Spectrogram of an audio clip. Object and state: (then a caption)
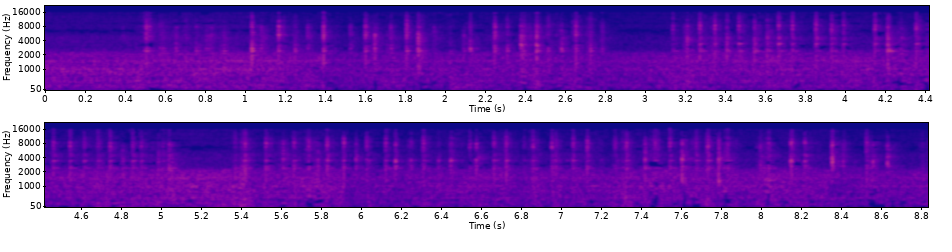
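Aluminum soda cans tapped and scratched. Fingernails tap and scratch the tops and pull tabs of full aluminum Coca-Cola cans sitting in an open cardboard box. Rapid, bright metallic clicks and ticks come in dense bursts over a soft scratchy hiss, with short lulls just before the three-second mark and again a little after five seconds. Each click dies away almost instantly with little low end.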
